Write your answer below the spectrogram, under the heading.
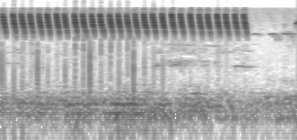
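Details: Ciblek gunung, the hill prinia, in a bren session recorded as a master for cagebirds: piercing rapid pulsed trill for two and a half seconds, ending with faint thin whistles.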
